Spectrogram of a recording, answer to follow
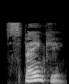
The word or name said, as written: spanking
